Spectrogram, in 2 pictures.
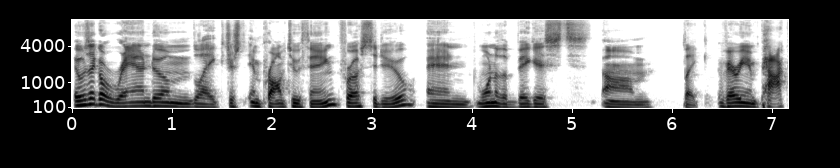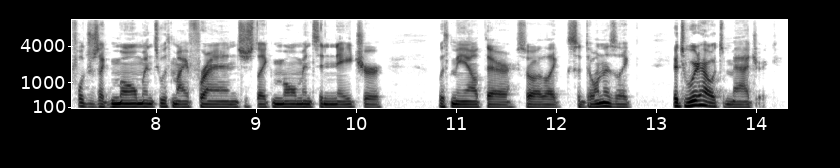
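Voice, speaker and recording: A man's voice: lowish voice, normal speed, dry recording. Laid-back man saying "dude", dry sound. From southern Arizona. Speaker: podcast host. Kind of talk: casual chat.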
